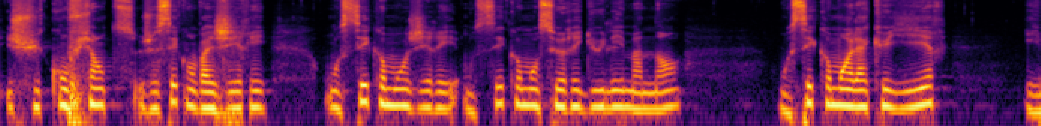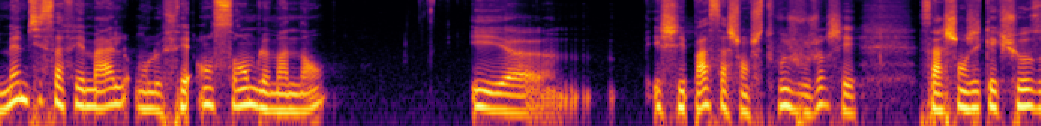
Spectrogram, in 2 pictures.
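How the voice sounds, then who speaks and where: A woman in her thirties tells personal stories on her podcast in a chatty, confiding way, often pausing to gather her thoughts. Her voice sits a bit low for a woman. The sound is dry and close, with no room around it. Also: no room sound. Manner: chatty and confiding, with frequent hesitations. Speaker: podcast host.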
